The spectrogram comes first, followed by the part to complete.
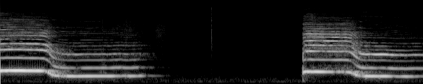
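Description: A high human voice drawing out a two-note "ma-am", held on a high note and then stepping down to a lower one, twice, about three seconds apart, each call about a second and a half long.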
